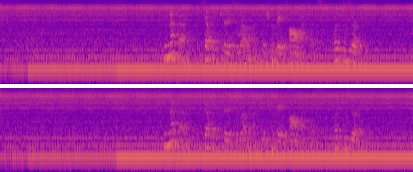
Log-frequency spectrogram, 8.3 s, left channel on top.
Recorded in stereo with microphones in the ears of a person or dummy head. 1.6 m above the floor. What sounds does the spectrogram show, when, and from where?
3.3 s a woman speaking: 30° left (ahead or behind), 2 m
